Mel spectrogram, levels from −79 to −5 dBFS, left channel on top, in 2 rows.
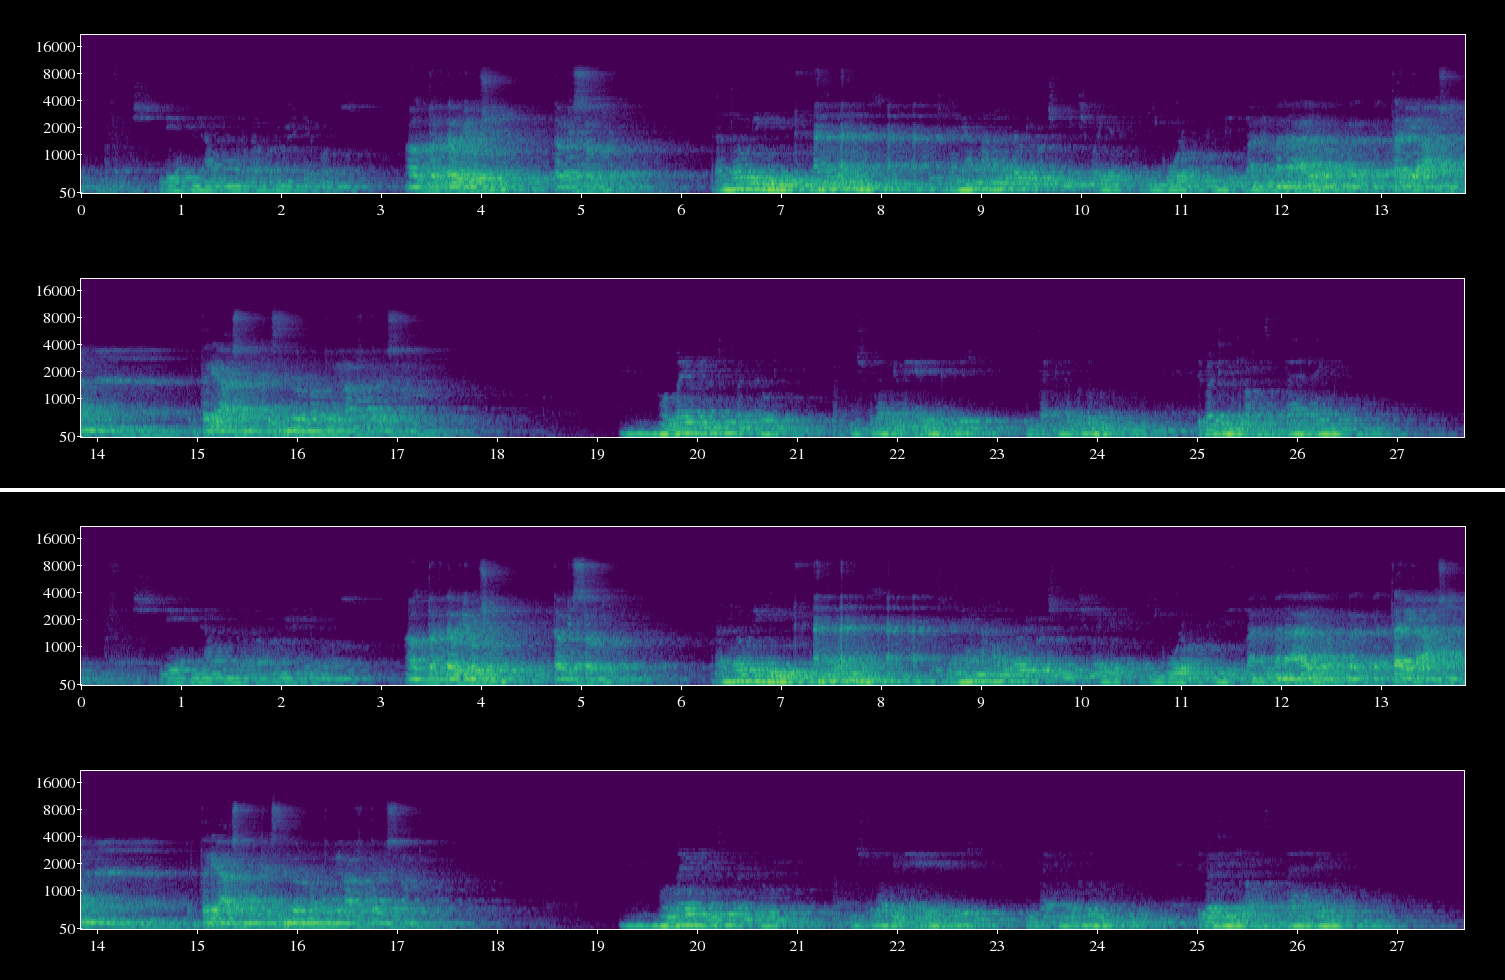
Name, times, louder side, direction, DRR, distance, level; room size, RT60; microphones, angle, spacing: voice 1, 0.2-2.6 6.3-8.1 8.4-10.4 10.7-12.4 19.2-20.9 21.3-22.7 23.3-26.4, equal, 10° right, -9 dB, 1.9 m, -30 dB
voice 2, 3.2-4.2 4.6-5.3 7.3-7.4 11.6-17.2, right 1 dB, 45° right, -5 dB, 1.6 m, -29 dB
10.5 x 6.8 x 2.9 m, 2.5 s
head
